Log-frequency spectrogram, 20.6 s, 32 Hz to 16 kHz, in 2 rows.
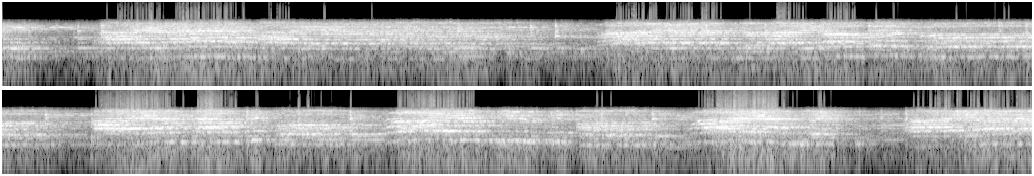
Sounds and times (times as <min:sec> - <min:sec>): Mantra: 0:00.0 - 0:05.3, 0:06.0 - 0:18.8, 0:19.4 - 0:20.6.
